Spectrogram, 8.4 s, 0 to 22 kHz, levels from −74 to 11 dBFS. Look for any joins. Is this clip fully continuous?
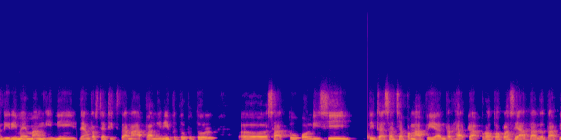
no; 3 cuts; at 1.1 s, 5.5 s, 7.2 s

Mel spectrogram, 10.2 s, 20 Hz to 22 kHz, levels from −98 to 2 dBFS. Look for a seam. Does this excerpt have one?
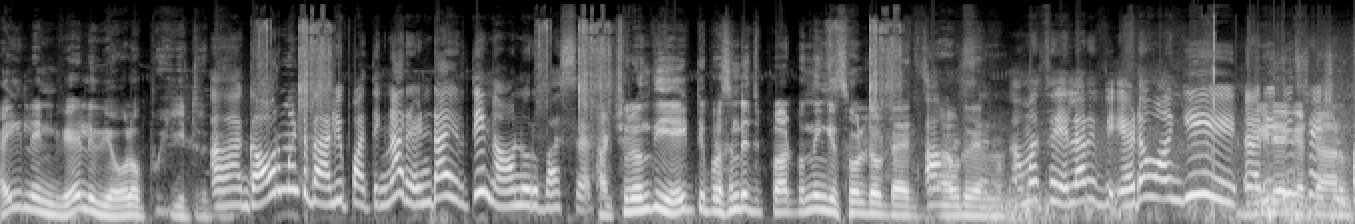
yes; 1 cut; at 4.4 s

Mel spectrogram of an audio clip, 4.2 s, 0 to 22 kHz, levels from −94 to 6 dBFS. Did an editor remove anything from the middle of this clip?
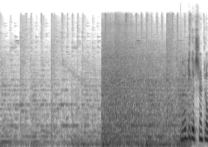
yes; 1 cut; at 1.5 s

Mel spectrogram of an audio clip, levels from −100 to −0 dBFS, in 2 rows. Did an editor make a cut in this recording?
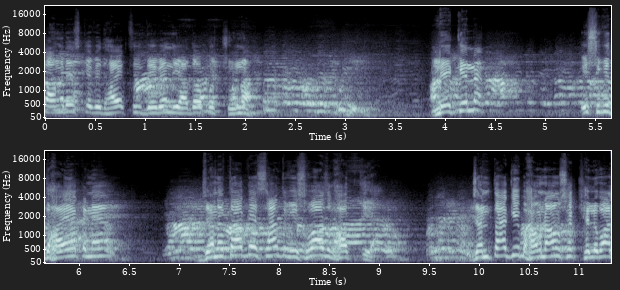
no; 0 cuts

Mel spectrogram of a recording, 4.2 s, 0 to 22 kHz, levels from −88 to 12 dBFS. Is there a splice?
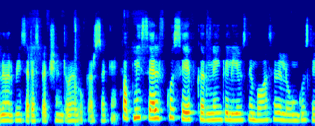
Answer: yes; 1 cut; at 1.6 s

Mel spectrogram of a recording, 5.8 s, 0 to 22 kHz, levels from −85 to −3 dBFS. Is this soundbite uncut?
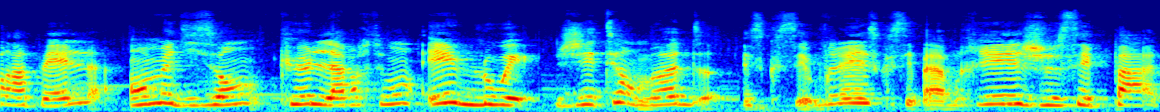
yes; 0 cuts

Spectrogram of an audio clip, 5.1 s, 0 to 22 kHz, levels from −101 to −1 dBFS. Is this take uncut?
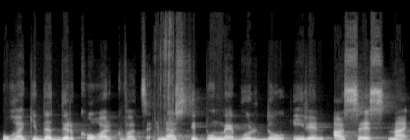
no; 1 cut; at 1.9 s

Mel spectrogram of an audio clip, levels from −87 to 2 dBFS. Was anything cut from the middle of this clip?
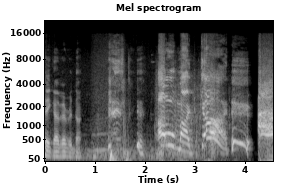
no; 0 cuts

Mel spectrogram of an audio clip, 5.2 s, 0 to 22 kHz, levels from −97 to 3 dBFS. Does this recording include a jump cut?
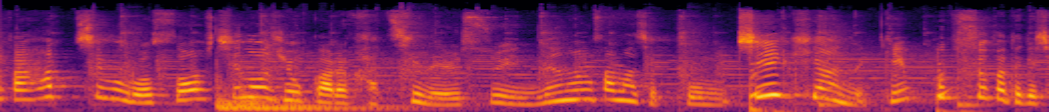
yes; 2 cuts; at 1.1 s, 3.7 s

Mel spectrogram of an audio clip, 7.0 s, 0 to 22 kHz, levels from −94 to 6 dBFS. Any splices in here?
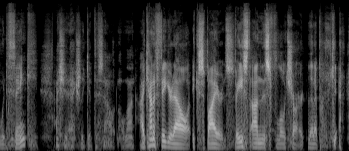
yes; 4 cuts; at 2.4 s, 3.9 s, 4.6 s, 6.1 s

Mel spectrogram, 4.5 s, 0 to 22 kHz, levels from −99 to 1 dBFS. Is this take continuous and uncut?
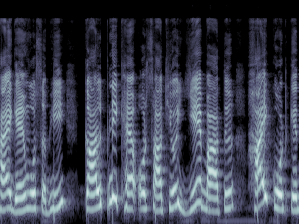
yes; 0 cuts

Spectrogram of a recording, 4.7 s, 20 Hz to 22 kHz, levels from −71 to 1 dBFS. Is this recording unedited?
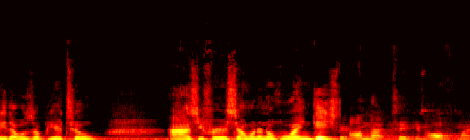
no; 1 cut; at 3.4 s

